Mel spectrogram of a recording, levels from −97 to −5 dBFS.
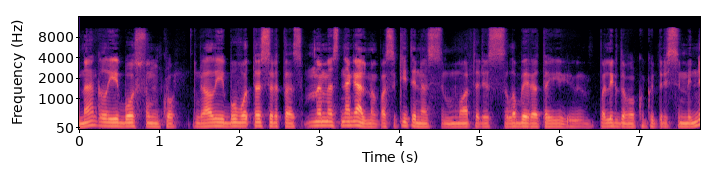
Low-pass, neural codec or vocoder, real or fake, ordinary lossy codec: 10.8 kHz; codec, 24 kHz, 1 kbps, SNAC; fake; MP3, 64 kbps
